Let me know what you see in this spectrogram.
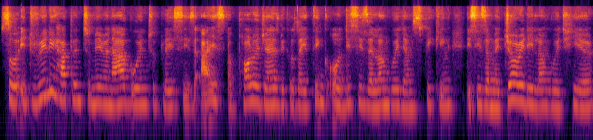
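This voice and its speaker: A woman with a West African accent talks at a fairly quick pace with hardly any pauses. Her pitch is fairly high with ordinary variation, and her loudness stays very even. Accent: Francophone West African. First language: French. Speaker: physician and public health expert. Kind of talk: webinar discussion.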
